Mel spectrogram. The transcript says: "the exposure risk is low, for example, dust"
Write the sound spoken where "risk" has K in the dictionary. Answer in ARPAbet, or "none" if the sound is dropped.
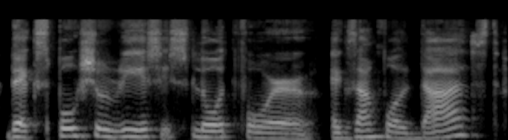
none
